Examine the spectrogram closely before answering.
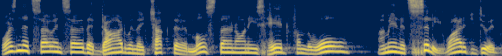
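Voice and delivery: high, loud, exasperated outburst; king flaring up. Retold or imitated. The king scolding his messenger over the lost men, angry outburst. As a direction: blow up at the messenger in disbelief. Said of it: "the king is gonna flare up".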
